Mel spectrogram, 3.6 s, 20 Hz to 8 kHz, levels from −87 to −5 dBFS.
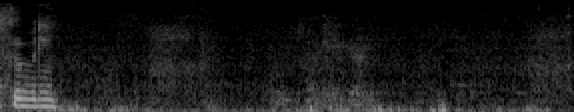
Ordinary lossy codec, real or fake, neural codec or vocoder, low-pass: none; fake; codec, 44.1 kHz, 3.4 kbps, Pupu-Codec; 7.2 kHz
